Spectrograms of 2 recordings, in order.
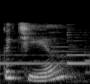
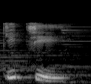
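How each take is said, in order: First: It is said with standard Indonesian pronunciation. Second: It is said with Kupang dialect pronunciation. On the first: "bahasa Indonesianya" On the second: "bahasa Kupangnya"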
